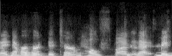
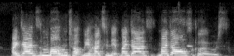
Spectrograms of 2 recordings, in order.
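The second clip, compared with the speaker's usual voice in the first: put-on British accent, pitched higher; 4 semitones higher, 4 dB louder than usual. Reading out a commenter's message after being asked for her accent: Linda's British accent. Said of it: "I wish we had her British accent saying this".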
